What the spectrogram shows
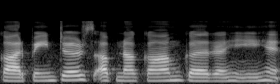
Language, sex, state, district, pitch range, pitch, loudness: Hindi, female, Haryana, Charkhi Dadri, 165-180 Hz, 175 Hz, -18 LUFS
